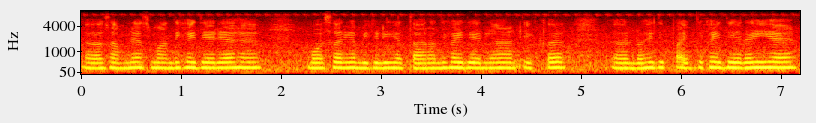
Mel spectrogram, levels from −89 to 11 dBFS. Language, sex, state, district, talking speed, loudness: Punjabi, female, Punjab, Fazilka, 185 wpm, -14 LUFS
